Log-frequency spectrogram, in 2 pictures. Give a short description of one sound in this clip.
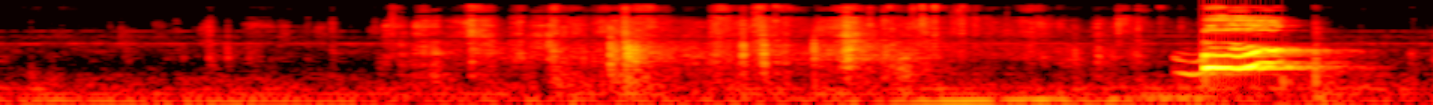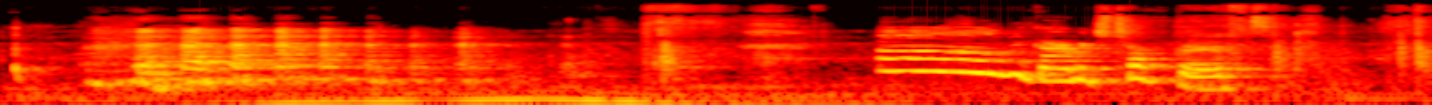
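Book pages rustle as they turn.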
